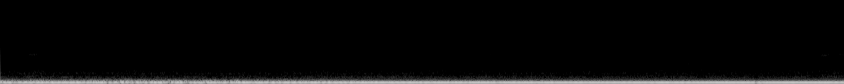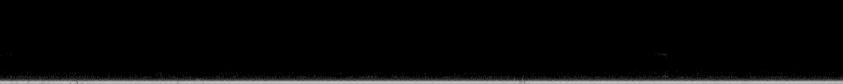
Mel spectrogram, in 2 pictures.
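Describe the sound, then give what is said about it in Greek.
Rotor blades of a helicopter on Mars spinning very fast, at 2,537 revolutions per second, recorded by the SuperCam microphone on the Perseverance rover from 80 metres away. Heard as a steady, unbroken low hum with a deep droning tone that holds evenly for the whole stretch, with no voices. “Αυτό το χαμπλαρό, μουρμουριτό που ακούγεται είναι ο αέρας στον Άρη αλλά μπορείτε να διακρίνετε, να ακούσετε είναι οι έλικες του ελικοπτέρου που γυρίζουν πάρα πολύ γρήγορα.”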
